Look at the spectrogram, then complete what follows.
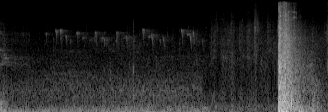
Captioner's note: gun fires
